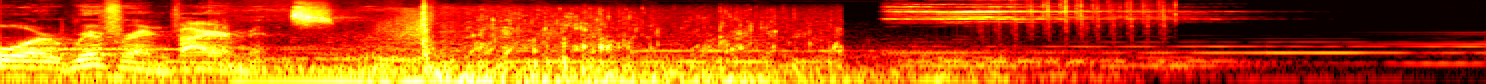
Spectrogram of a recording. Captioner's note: liquid bubbles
